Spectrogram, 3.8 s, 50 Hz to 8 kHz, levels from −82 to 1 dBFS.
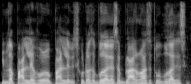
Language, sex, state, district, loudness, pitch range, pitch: Bengali, male, Tripura, West Tripura, -18 LUFS, 135-145 Hz, 145 Hz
